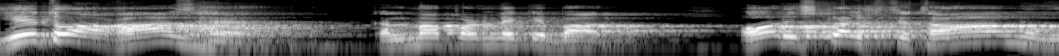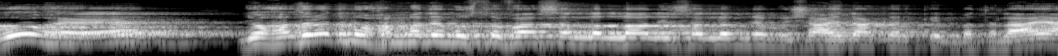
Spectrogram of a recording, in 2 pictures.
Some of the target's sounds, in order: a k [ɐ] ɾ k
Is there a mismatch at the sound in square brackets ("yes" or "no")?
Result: no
